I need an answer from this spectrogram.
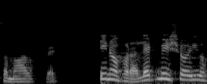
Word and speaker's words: Ctenophora: The phylum Ctenophora, c t e n o p h o r a. Ctenophora. What is this ctenophora? Ctenophora. See, c silent. You shouldn't pronounce the word c here.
